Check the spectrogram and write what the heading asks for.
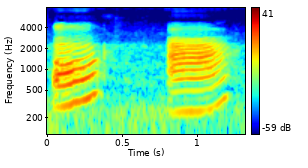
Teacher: अ, आ का उच्चारण स्थान जो होता है वो कंठ से होता है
